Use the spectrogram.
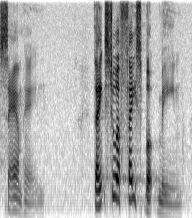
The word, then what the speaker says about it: Samhain: a pagan holiday called s-a-m-h-a-i-n it's not pronounced like it looks not samhain thanks to a facebook meme i can tell you that that gaelic word which means summer's end is pronounced samhain in ireland salween in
